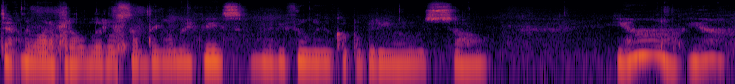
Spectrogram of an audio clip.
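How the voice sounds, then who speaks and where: A soft-spoken woman with a dark, mellow tone and a relaxed, calm manner talks at a fairly quick pace, somewhat breathy, with long, frequent pauses. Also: fairly low pitch for a woman, ordinary pitch variation. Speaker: ASMR creator. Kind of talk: ASMR makeup get-ready-with-me talk to camera.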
